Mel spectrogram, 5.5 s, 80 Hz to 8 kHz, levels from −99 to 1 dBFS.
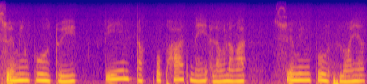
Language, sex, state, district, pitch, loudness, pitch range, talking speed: Mizo, female, Mizoram, Aizawl, 215 Hz, -17 LUFS, 200-230 Hz, 185 wpm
